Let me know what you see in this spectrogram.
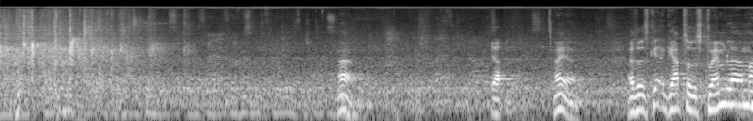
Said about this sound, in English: To applause and laughter from the audience.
